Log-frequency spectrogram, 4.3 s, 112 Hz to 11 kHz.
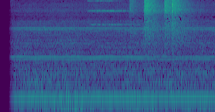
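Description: A 125 cc motorcycle engine idling steadily, with an even hum. From about two and a half seconds in, bursts of high hiss come and go over it.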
